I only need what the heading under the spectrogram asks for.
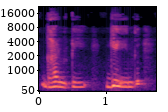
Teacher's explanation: बच्चों, अंग का प्रयोग 2 प्रकार से किया जाता है, बिंदी के रूप में तथा चंद्र बिंदु के रूप में। बिंदी के रूप में इसका उच्चारण नाक से होता है, इसे अनुस्वार कहते हैं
